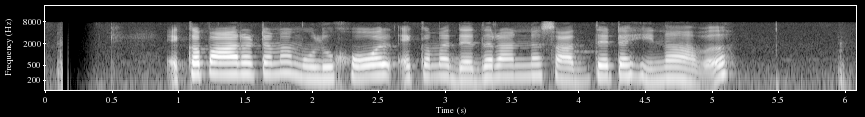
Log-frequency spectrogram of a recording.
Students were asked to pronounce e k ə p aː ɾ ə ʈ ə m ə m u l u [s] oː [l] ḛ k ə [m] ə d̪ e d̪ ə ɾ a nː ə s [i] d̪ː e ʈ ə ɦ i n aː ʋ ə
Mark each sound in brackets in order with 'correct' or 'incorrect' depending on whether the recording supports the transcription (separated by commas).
incorrect, correct, correct, incorrect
